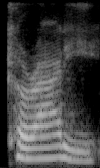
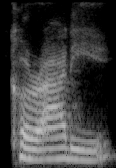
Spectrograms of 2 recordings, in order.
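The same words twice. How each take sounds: First: It is said with an American accent. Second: It is said with an American accent.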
